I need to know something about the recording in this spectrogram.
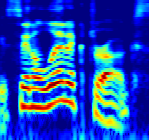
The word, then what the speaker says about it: senolytic: Let me spell that out to you. S N O L Y T I C. Senolytic drugs.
